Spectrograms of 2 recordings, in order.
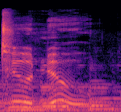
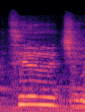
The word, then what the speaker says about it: Tuju: It's to Jew, not to new. You're pronouncing my name wrong, man. Pronouncing my name wrong, man. Tuju.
